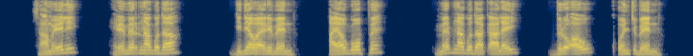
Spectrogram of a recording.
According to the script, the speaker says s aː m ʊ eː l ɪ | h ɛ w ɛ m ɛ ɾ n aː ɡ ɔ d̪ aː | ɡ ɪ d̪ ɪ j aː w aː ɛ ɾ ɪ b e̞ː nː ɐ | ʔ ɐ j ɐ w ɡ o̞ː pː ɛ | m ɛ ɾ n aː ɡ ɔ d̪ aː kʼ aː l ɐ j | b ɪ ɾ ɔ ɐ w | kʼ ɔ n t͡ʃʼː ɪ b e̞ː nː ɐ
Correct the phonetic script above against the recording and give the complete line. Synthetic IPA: s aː m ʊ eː l ɪ | h ɛ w ɛ m ɛ ɾ n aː ɡ ɔ d̪ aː | ɡ ɪ d̪ ɪ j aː w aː ɛ ɾ ɪ b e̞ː nː ɐ | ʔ ɐ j ɐ w ɡ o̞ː pː ɛ | m ɛ ɾ n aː ɡ ɔ d̪ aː kʼ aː l ɐ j | b ɪ ɾ ɔ ɐ w | kʼ ɔ n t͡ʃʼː ɪ b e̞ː nː ɐ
